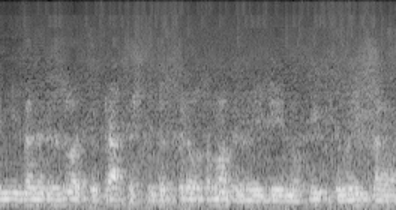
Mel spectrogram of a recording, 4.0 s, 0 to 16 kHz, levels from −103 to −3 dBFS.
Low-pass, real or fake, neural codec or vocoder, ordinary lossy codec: 14.4 kHz; fake; codec, 44.1 kHz, 7.8 kbps, Pupu-Codec; Opus, 16 kbps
